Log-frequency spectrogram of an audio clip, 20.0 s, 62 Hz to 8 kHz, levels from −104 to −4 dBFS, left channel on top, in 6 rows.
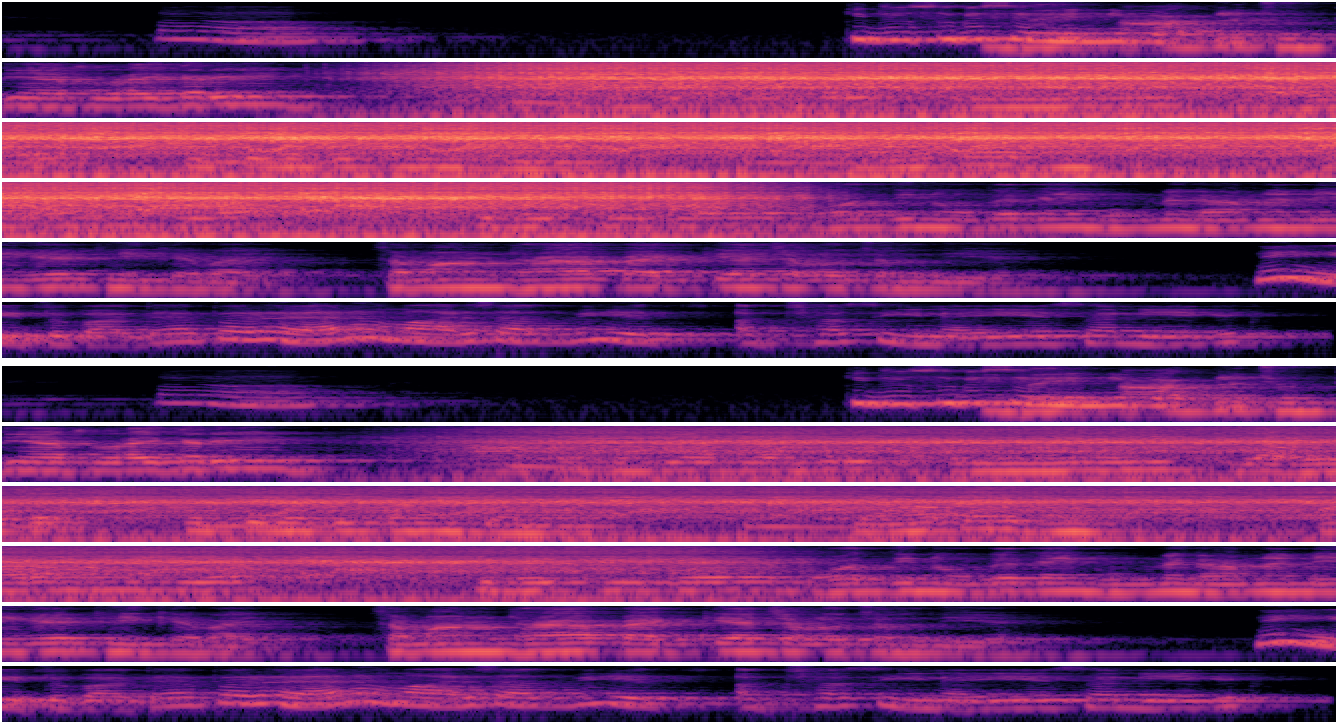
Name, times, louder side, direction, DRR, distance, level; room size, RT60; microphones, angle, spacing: voice 1, 0.4-0.9 2.1-3.2 4.6-5.0 6.7-7.6 8.5-8.9 16.5-19.8, left 1 dB, 5° left, 4 dB, 1.1 m, -49 dB
voice 2, 2.5-4.1 4.5-8.3 8.8-9.4 10.0-10.7 11.2-15.9, right 2 dB, 20° right, 2 dB, 0.9 m, -47 dB
sound 1, 4.3-12.0, left 14 dB, 80° left, 0.3 m, -28 dB
11.5 x 6.8 x 3.8 m, 0.87 s
head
